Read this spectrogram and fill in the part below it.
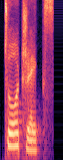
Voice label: "tortrix", Indian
